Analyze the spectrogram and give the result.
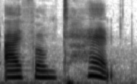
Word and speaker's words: iPhone X: Now, if you read it on the computer, it's typed iPhone X, but it's actually pronounced iPhone 10.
